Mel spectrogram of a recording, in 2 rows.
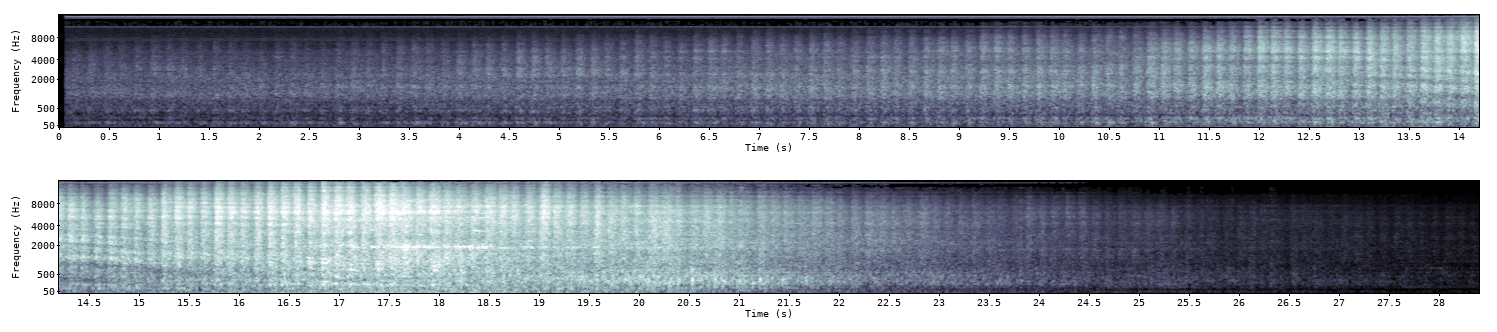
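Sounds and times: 
steam locomotive passing by: 0.1s - 28.4s.

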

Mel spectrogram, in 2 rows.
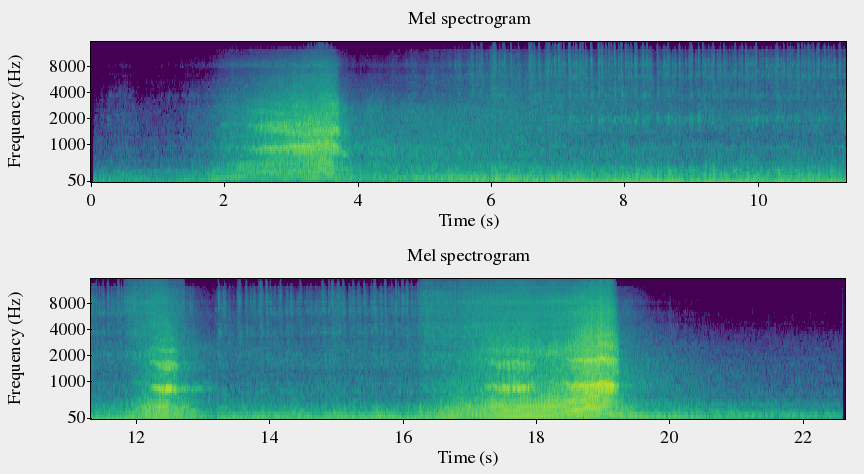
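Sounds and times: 
car pulling away sharply with tyres squealing: 1.5s - 19.6s.

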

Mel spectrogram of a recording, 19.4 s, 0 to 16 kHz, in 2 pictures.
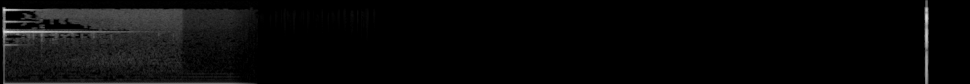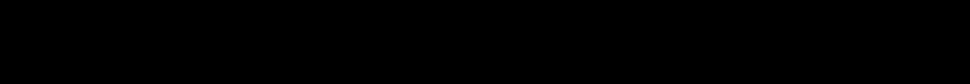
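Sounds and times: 
small bell ringing: 0.0s - 1.6s.

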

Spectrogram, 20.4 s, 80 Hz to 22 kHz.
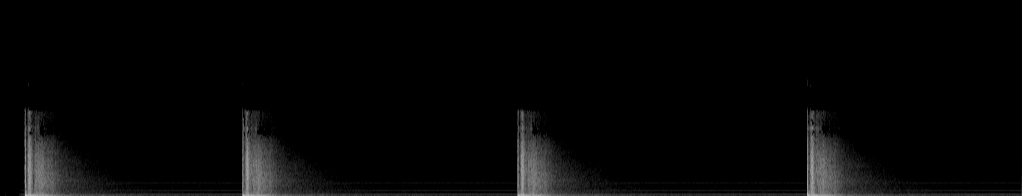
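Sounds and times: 
cannon firing single shots: 0.5s - 2.0s, 4.8s - 6.3s, 10.4s - 12.0s, 16.1s - 17.7s.

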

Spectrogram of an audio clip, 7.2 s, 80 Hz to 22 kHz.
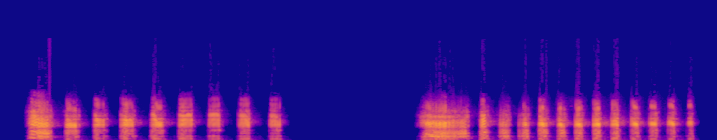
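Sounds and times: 
witch laughing for Halloween: 0.3s - 2.8s, 4.2s - 7.0s.

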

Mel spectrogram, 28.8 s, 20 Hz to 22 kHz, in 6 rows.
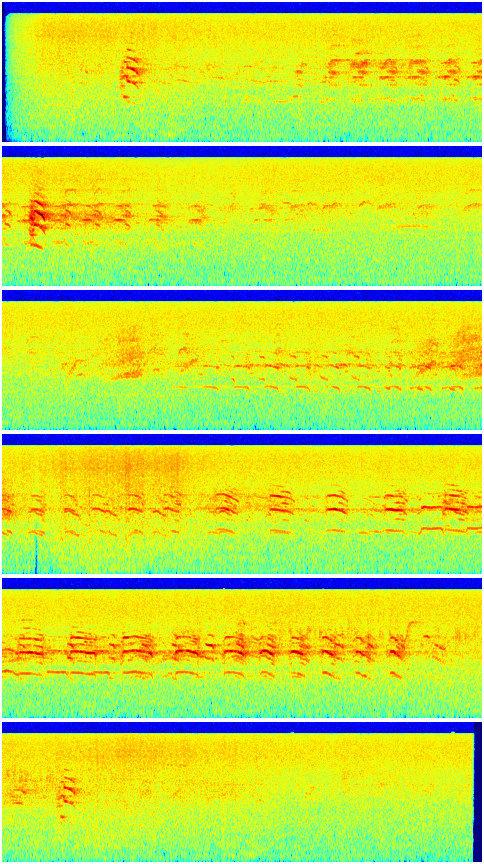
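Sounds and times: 
noisy coastal waves: 0.0s - 28.7s
seagulls crying: 0.8s - 7.0s, 10.7s - 25.5s.

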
